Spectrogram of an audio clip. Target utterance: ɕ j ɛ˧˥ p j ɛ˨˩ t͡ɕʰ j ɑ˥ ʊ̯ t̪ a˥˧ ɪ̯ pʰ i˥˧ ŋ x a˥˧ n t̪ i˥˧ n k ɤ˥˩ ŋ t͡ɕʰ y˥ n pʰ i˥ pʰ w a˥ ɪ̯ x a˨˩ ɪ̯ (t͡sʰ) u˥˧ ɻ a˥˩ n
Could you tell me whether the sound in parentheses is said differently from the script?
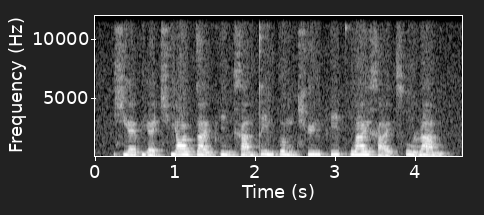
no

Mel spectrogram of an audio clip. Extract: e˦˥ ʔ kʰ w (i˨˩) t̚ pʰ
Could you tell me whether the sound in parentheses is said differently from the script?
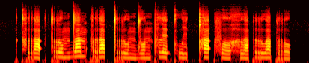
no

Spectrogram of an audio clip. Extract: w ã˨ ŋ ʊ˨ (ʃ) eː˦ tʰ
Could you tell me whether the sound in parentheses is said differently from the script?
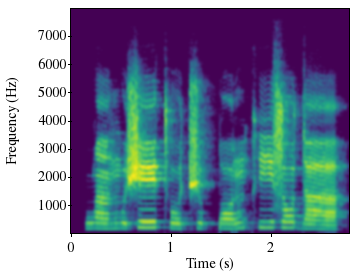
no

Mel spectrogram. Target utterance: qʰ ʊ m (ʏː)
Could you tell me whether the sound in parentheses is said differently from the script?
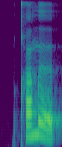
yes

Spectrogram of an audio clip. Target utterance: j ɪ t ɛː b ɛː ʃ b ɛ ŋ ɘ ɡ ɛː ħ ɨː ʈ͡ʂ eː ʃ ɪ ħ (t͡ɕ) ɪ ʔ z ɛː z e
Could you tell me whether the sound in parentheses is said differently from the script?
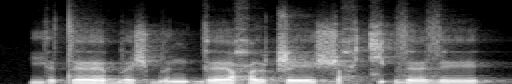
no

